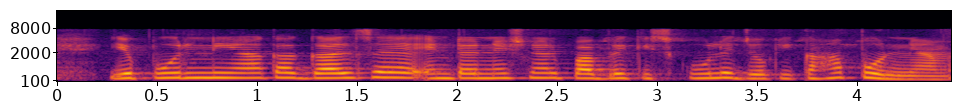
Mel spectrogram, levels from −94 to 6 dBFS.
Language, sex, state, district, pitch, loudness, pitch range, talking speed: Hindi, female, Bihar, Purnia, 255 Hz, -17 LUFS, 245-275 Hz, 175 wpm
